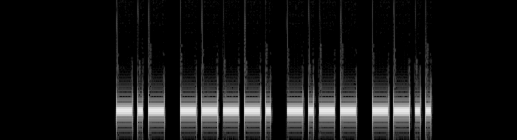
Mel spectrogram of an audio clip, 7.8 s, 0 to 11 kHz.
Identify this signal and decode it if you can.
Morse code, heard as a keyed tone, about 16 wpm, 700 Hz. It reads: K9YZ
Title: USA Call Signs - 4 Characters - 15wpm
